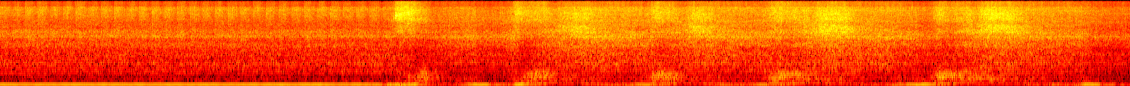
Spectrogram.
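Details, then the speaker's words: Jaguar E-Type during a service, a little rough at first until oil pressure comes up: steady low idle, then repeated throttle blips rising and falling cleanly with no chain rattle. Normal idle and revving. "I'll start it up for you and I'll let you ever listen to it and uh then I'll pick the camera which she running beautifully at the moment"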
